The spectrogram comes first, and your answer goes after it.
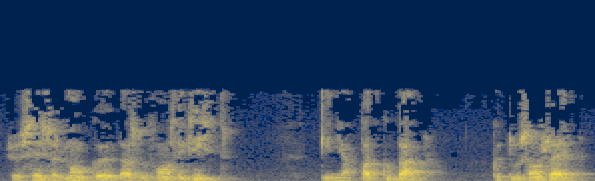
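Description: Reading a novel aloud, a man with a fairly low, natural voice plays a bitter, tormented young man who veers between wry irony and anguished outbursts. The mood is anguished and ironic, and the recording sounds roomy and slightly dull.

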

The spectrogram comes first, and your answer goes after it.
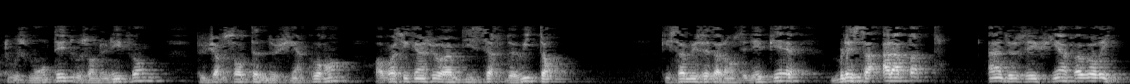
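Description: Guy doing a tormented young intellectual, bitter and ironic, low voice, kinda roomy dull sound. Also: natural voice. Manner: impassioned, swinging from wry irony to anguished outbursts. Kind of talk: dramatic reading of a novel.

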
